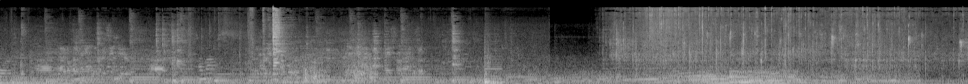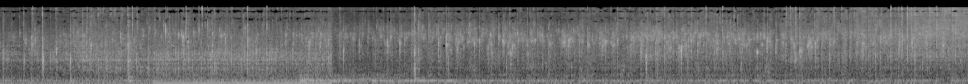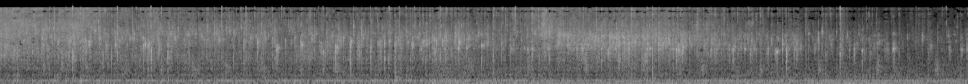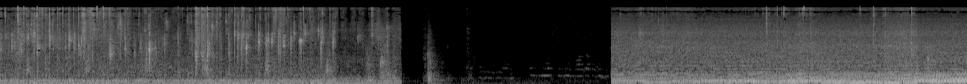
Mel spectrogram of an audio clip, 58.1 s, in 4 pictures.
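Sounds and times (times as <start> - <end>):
food sizzling in hot oil: 9.0 - 49.1.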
